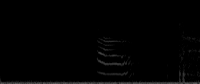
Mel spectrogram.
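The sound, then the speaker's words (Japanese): A single short, rising-and-falling meow from a former stray cat, fairly faint over a steady low hum, with a brief soft knock shortly after. “はい、ナオさんもいます。今日は猫の日です。あと勝手にもともと野良猫のナオさんに、”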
